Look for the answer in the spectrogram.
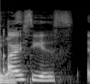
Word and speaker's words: Arceus: I hope I'm saying that right. – Arceus? – Arceus. – No, it's Arceus.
